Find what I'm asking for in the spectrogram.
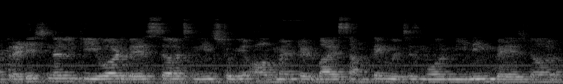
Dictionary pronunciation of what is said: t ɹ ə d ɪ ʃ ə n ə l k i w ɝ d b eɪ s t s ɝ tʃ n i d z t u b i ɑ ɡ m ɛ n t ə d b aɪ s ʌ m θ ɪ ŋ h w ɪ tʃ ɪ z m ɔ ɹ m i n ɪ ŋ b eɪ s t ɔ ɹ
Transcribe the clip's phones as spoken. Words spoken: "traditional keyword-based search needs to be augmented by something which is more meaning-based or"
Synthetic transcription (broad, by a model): t ɹ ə d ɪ ʃ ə n ə l k i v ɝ d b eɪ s s ɝ tʃ n i d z t u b i ɑ ɡ m ɛ n t ə d b aɪ s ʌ m t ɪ ŋ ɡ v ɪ tʃ ɪ z m ɔ ɹ m i n ɪ ŋ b eɪ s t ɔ ɹ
